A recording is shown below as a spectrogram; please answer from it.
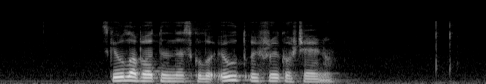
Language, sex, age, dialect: Faroese, female, 36-60, Suðurstreymoy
